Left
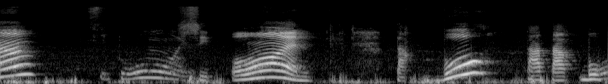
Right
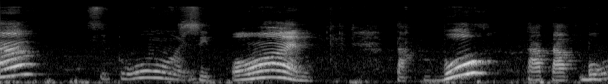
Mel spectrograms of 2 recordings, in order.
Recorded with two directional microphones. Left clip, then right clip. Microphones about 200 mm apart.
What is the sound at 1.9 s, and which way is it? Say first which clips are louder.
A woman's voice: left 5 dB; 35° left (ahead or behind).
